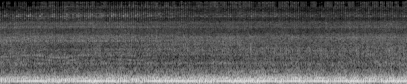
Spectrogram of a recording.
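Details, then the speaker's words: Freshly built, still breaking-in RB25DET S13 240SX after a street tune (3076 turbo, 1000cc injectors, LS coil packs): steady, even idle with a smooth low drone, no misses or hunting; owner thinks it runs a little lean, still needs fine tuning; normal idle. "It idles pretty good. I think it's running a little lean, but we still have to fine tune it."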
